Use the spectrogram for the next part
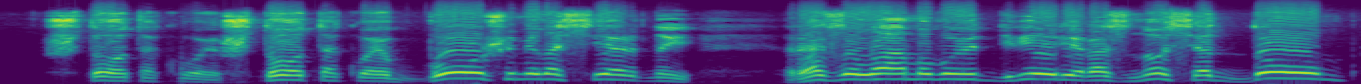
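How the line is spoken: Screaming. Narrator (Russian): орала она

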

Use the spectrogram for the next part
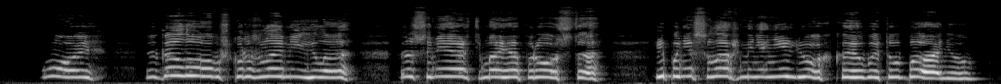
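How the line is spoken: Moaning. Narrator (Russian): стонала она

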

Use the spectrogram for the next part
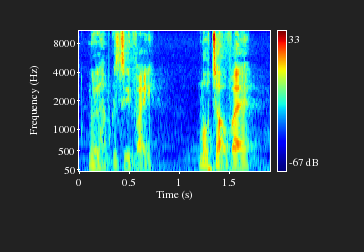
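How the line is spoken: Shouted. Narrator (Vietnamese): quát lên

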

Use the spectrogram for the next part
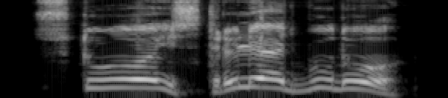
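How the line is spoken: Yelling sentry. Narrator (Russian): заорал часовой

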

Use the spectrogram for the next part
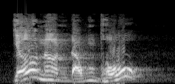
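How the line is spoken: Stern shout. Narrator (Vietnamese): Khô Lâu đạo trưởng cũng đã quát lên

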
